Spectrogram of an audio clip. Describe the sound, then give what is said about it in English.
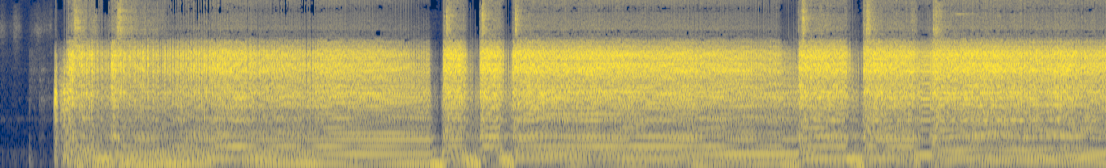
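A heavily distorted tone comes from an effects unit set to its distortion setting, a loud, dense, buzzing sustained sound with a few brief breaks, and no talk over it. “So what we have currently let's start with the distortion.”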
